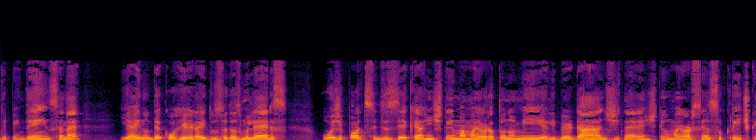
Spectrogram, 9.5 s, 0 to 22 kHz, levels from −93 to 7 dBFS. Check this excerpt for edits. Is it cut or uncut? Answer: cut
